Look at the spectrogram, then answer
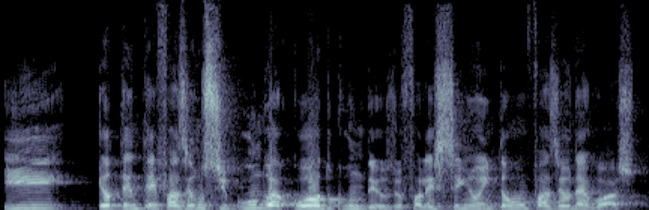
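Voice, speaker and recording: A man's voice: high voice, fast. A young man with a northeastern Brazilian accent, a pastor and podcast guest, giving a conversational testimony and acting out dialogue as he tells it. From Recife, northeastern Brazil. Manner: animated storyteller, acts out dialogue, often checks with "né".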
